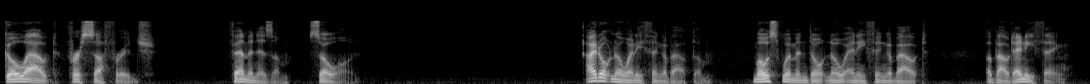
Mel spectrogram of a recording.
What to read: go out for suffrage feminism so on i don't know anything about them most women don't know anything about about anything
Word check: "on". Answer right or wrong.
right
